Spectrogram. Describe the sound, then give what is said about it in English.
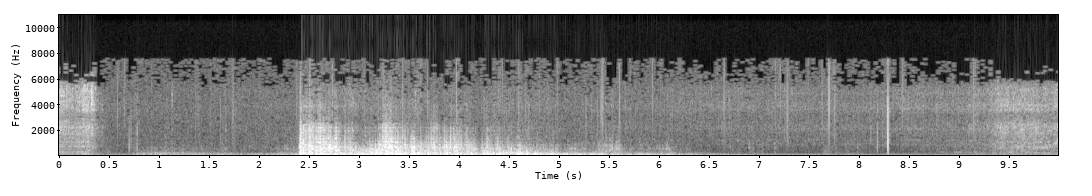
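A heavy rainstorm, which has been falling steadily for three hours, hisses steadily, then surges abruptly into a loud, rumbling roar for several seconds before easing back to a dense, constant downpour. No one speaks. “Some rain, huh? It's been going steady for 3 hours.”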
